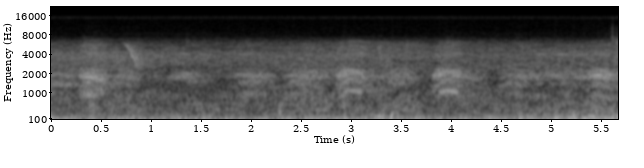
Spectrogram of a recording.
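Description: Birds calling outdoors: a run of short, repeated calls, several a second apart, over a low steady rumble.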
